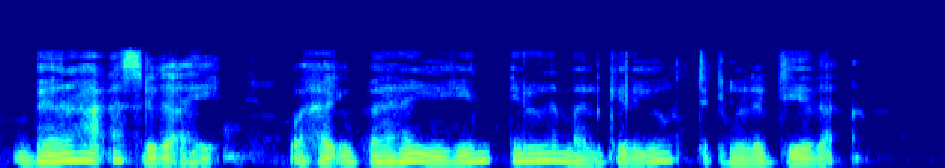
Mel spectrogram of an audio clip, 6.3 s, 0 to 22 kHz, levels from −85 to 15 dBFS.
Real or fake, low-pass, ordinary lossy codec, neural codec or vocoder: fake; 7.2 kHz; AAC, 32 kbps; codec, 16 kHz, 2 kbps, FreqCodec, larger model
